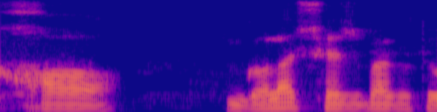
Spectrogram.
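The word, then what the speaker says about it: خ: দেখানো হয়েছে, এটা হলো গলার শেষ ভাগ। তাহলে এটা এখান থেকে উচ্চারণ হবে। তাহলে উচ্চারণ কি হলো? খ।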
